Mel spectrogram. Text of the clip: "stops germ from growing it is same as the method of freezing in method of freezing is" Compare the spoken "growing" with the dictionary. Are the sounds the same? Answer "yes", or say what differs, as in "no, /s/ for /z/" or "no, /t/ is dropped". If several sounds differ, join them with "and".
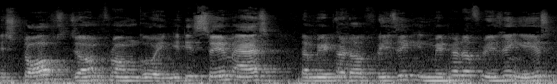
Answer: no, /ɹ/ is dropped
